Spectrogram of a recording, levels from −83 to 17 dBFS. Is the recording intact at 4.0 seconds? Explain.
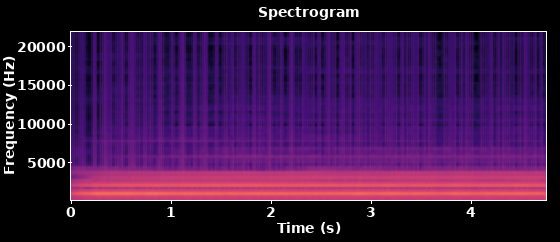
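No. At 4.0 seconds the music is affected by planar audio read as interleaved, a fault present across the whole clip. Each block of about 21.77 ms stores all left samples followed by all right samples, but the player reads them as alternating pairs. Each block therefore plays twice at double speed, once from each channel. Although each block is raised 12 semitones, the blocks are short, so the music has no clear octave shift and instead sounds like a robotic buzz at the 45.9 Hz block rate.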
